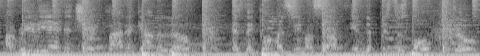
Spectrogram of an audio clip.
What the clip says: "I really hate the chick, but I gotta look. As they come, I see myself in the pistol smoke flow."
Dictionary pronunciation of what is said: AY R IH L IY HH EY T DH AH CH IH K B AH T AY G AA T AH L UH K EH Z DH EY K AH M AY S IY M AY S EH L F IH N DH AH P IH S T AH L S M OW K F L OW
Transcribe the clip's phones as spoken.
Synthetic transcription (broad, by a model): AY R IH L IY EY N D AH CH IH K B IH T AY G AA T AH L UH IH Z DH EY K AH M AY S IY M AY S EH L F IH N DH AH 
